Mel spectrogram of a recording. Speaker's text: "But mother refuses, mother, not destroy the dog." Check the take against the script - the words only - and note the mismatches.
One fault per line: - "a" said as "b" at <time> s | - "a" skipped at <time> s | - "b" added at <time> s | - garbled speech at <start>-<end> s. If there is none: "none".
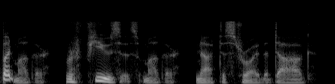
none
